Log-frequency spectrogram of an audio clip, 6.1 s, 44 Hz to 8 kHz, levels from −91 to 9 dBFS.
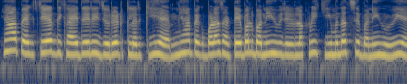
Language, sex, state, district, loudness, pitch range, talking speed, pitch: Hindi, female, Jharkhand, Garhwa, -14 LUFS, 275-300 Hz, 265 wpm, 285 Hz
